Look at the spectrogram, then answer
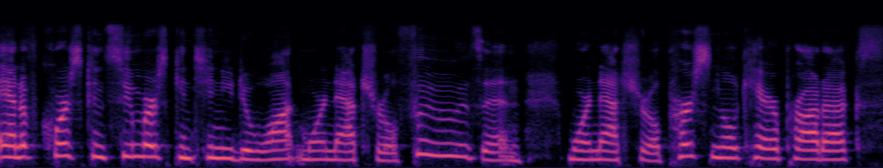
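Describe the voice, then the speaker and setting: In a plain, everyday voice with an American accent, a woman speaks at a moderate pace and fairly high pitch with ordinary pitch variation, the sound dry and close with no echo on a very clean recording with a silent background. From United States. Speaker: podcast host. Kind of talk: interview intro and conversation.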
